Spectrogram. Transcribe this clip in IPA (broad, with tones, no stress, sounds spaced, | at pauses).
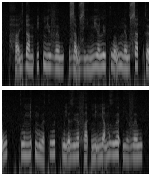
h a̰˧˥ j ɗ a˧ m ʔ i˦˥ k̚ ɲ ɨ˧ v ə˧ w | z a̰˧˨ w z i̤˨˩ ɲ i˧ ə̯ l ɨ˨˦ k w o̰˧˥ w n ə˨˦ w s a˦˥ t̚ k ə̰˧˥ w | k u˧ ɲ ə˦˥ t̚ m u˧˩ ə̯ k w u˦˥ t̚ h w ḭ˧˨ ə̯ ɣ ɨ˧ ə̯ f a˨˩ k̚ ɲ ɨ̰˧˨ ɲ a̰˧˥ m ɣ u˧ ə̯ ʔ i̤˨˩ ə̯ v ə˧ w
